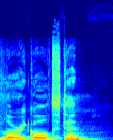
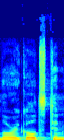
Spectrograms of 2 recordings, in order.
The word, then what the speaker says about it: Lori Goldston: This is Laurie Goldston. I'm here with Judith Hamann, who's visiting from San Diego and Melbourne, both playing cello. Judith's last name is spelled H-A-M-A-N-N. I'm Laurie Goldston. My name is spelled L-O-R-I-G-O-L-D-S-T-O-N.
